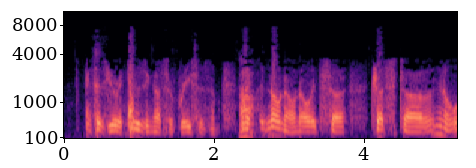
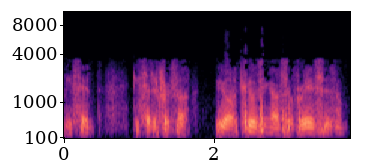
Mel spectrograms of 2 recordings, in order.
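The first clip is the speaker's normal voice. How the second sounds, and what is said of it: Imitates another person's voice, thick accent. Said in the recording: “great Kissinger impression, but it's a little thick of an accent.”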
